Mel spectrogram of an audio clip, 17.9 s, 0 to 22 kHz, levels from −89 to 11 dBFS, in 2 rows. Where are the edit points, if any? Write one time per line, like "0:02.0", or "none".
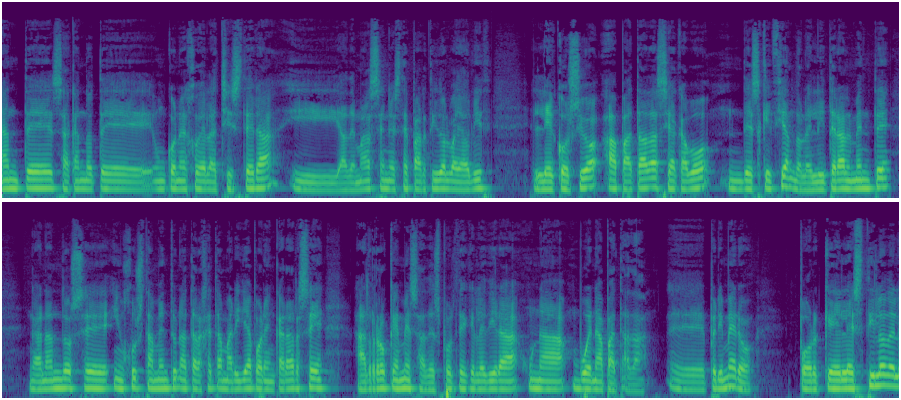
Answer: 0:15.6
